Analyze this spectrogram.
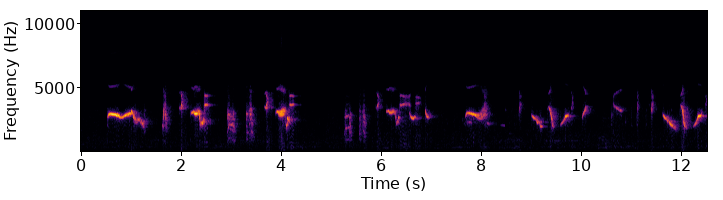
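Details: Oriental magpie-robin song used as a tutor recording for training other birds: clear whistled phrases with rising and falling notes and short chirps, in bursts separated by brief pauses.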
